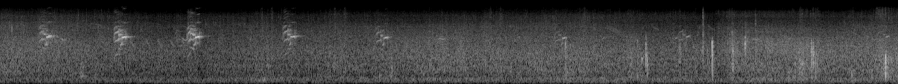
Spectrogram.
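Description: Wandering tattler giving about five sharp, high notes over four seconds, spacing out as they go, then fainter notes over a steady rushing background.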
